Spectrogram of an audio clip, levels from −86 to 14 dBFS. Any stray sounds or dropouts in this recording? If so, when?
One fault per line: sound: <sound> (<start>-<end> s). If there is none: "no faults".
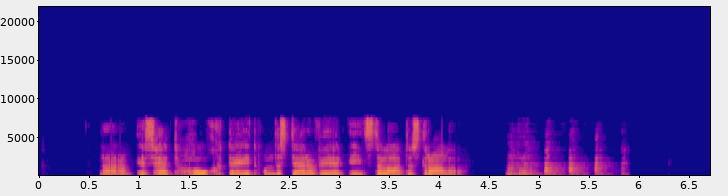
sound: laugh (4.7-5.9 s)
